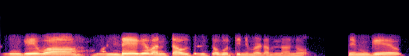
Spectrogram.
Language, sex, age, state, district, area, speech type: Kannada, female, 30-45, Karnataka, Chitradurga, rural, conversation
